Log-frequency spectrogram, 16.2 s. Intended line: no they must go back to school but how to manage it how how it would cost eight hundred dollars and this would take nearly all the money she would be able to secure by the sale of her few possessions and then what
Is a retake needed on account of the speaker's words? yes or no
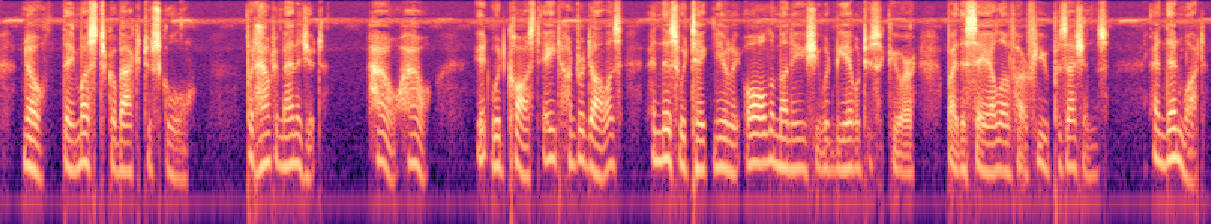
no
